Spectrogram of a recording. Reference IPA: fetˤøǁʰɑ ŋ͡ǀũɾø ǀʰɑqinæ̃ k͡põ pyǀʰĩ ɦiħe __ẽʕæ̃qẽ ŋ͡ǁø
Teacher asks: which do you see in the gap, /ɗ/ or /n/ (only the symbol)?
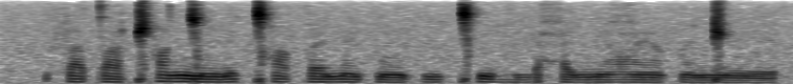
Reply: n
